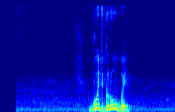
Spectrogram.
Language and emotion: Russian, angry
